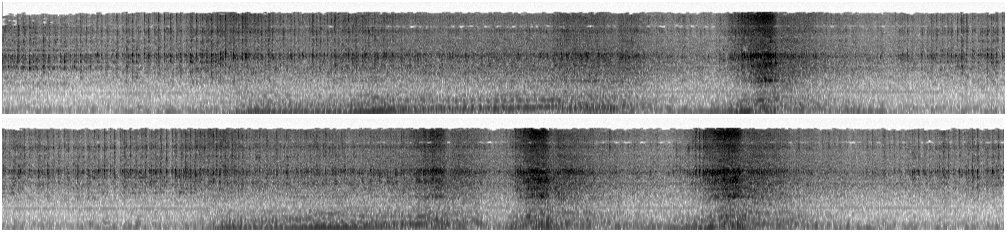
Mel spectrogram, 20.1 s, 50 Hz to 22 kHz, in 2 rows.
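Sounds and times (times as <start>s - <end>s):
car engine revving and idling: 0.0s - 20.0s.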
